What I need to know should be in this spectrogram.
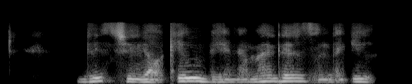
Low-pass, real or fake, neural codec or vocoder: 7.2 kHz; fake; codec, 16 kHz, 1 kbps, FreqCodec, smaller model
